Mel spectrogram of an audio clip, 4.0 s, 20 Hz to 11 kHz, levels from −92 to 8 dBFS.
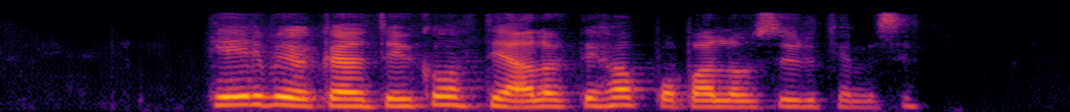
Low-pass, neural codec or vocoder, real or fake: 7.2 kHz; codec, 16 kHz, 1 kbps, X-Codec, HuBERT features, trained on LibriSpeech; fake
